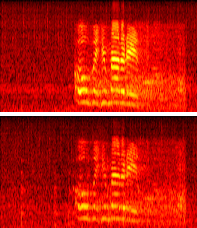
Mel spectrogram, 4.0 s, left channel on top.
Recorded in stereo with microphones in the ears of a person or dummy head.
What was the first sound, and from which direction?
A shout, 60° left (ahead or behind).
